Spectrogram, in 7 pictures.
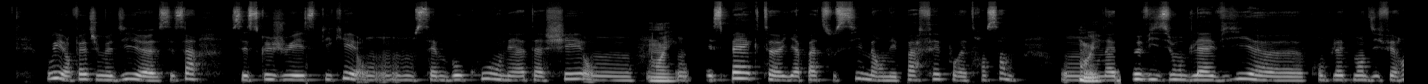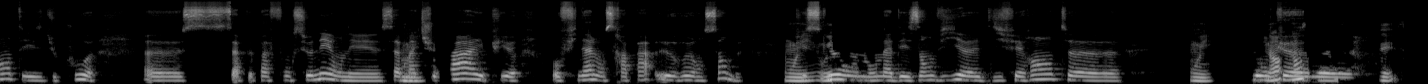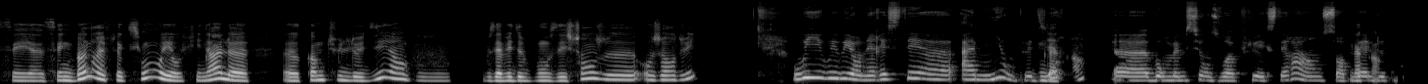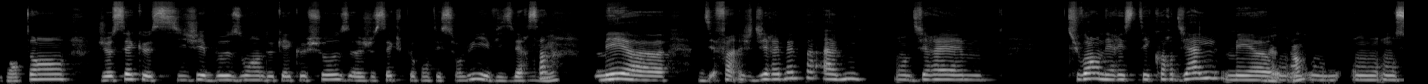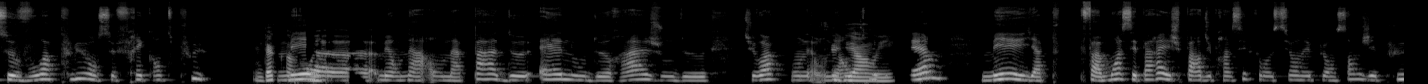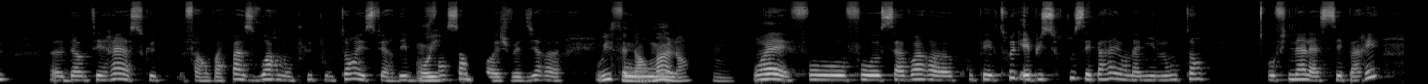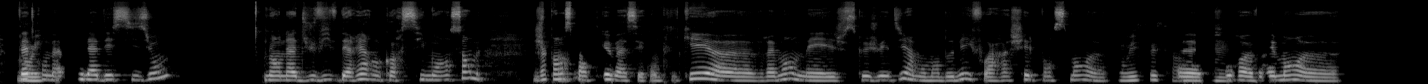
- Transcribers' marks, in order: in English: "match"; stressed: "bonne"; "s'appelle" said as "s'empelle"; stressed: "voit"; stressed: "plus"
- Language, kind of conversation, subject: French, advice, Pourquoi envisagez-vous de quitter une relation stable mais non épanouissante ?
